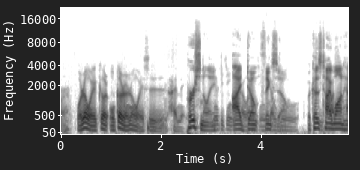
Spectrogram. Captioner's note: through translator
